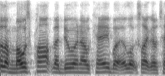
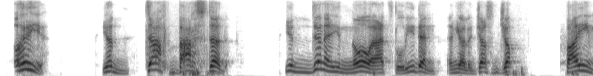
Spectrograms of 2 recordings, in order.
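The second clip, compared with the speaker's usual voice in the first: fed-up, cross outburst after a sigh; 3 semitones higher than usual. Narrating a game scene where a character reacts to another jumping in, angry shouting. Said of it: "disgruntled sigh and anger shouting".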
